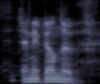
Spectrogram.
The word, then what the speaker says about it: Denis Villeneuve: Oh, Denis Villeneuve. Oh, you got it right this time. Denis Villeneuve.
